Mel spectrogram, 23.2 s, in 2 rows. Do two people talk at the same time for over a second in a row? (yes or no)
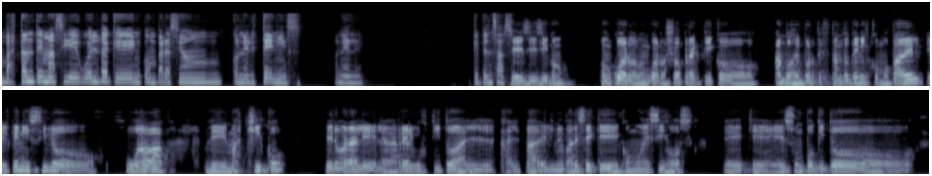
no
